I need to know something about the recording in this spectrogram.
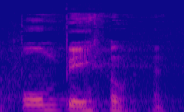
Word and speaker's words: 폼페이: 뽐페이. 발음이 안 돼요. 폼페이. 그 나라 발음을 하려니까 뽐페이라고.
